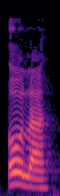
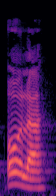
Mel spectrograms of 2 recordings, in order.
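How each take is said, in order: No difference in how they are said.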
